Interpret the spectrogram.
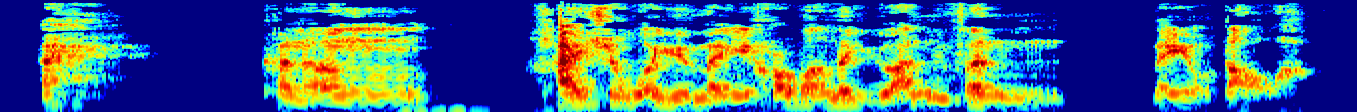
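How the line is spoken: Sighing. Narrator (Chinese): 叹息一声

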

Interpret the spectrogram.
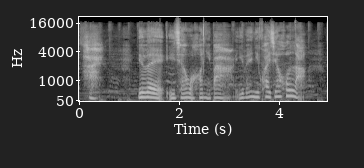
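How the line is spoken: Sighing. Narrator (Chinese): 老妈当时叹了一口气，说道

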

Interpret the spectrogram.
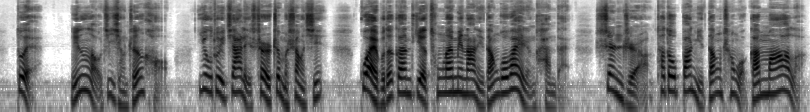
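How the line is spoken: Smiling. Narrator (Chinese): 我笑着说

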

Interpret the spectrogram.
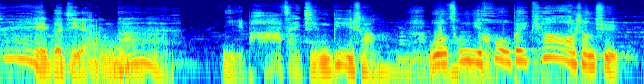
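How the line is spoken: Smiling, sly. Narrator (Chinese): 他笑眯眯的对着山羊说

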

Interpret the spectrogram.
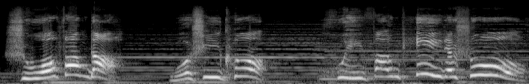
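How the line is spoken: Loud voice. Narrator (Chinese): 树大声说

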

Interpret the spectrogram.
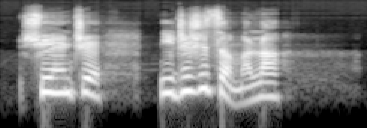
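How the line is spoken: Woman in pain, hurried. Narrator (Chinese): 女子顾不上腿上传来的疼痛，急忙道

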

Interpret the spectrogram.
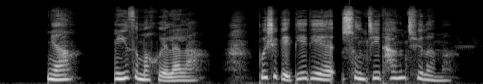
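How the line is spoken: Soft, gentle question. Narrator (Chinese): 娄雨嫣 柔声的问

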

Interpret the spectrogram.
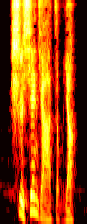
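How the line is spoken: Plain. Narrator (Chinese): 农民说

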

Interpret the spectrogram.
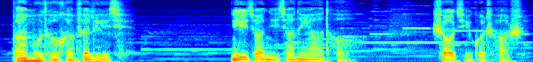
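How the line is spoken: Whisper. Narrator (Chinese): 李化生低声在我耳边耳语道

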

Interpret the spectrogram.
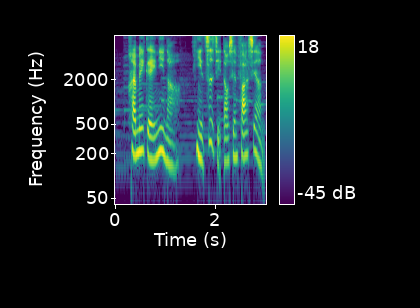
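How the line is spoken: Smiling. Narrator (Chinese): 一笑

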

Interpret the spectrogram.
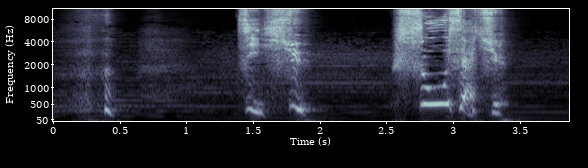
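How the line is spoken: Angry command. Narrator (Chinese): 静妃……顿时越加恼怒，下令

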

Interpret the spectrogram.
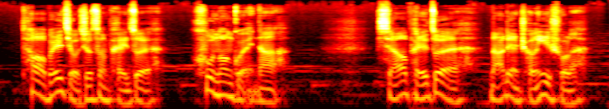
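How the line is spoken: Faint smile, cool. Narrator (Chinese): 王宇淡淡的一笑说

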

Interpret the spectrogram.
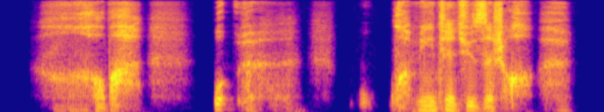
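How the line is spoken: With a long sigh. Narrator (Chinese): 长叹了一声，说

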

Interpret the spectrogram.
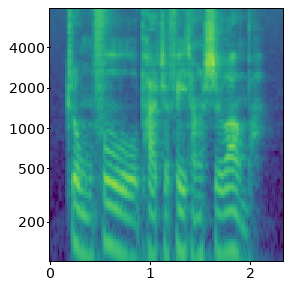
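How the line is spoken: Flat, indifferent. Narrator (Chinese): 项少龙淡淡的说

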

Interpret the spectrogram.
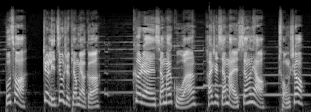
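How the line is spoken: Polite smiling. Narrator (Chinese): 黎奴彬彬有礼地笑道

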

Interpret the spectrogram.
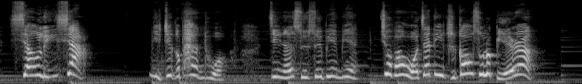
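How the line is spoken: Loud interruption. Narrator (Chinese): 萧凌夏话还没有说完，玉星锤就大声的打断了他

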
